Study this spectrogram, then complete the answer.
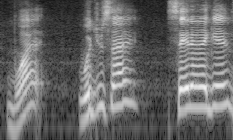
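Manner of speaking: a hammed-up what did you just say; baffled what. Listener reacts to a misused word, mock baffled.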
